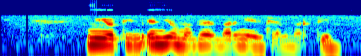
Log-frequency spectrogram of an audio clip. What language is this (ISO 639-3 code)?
luo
